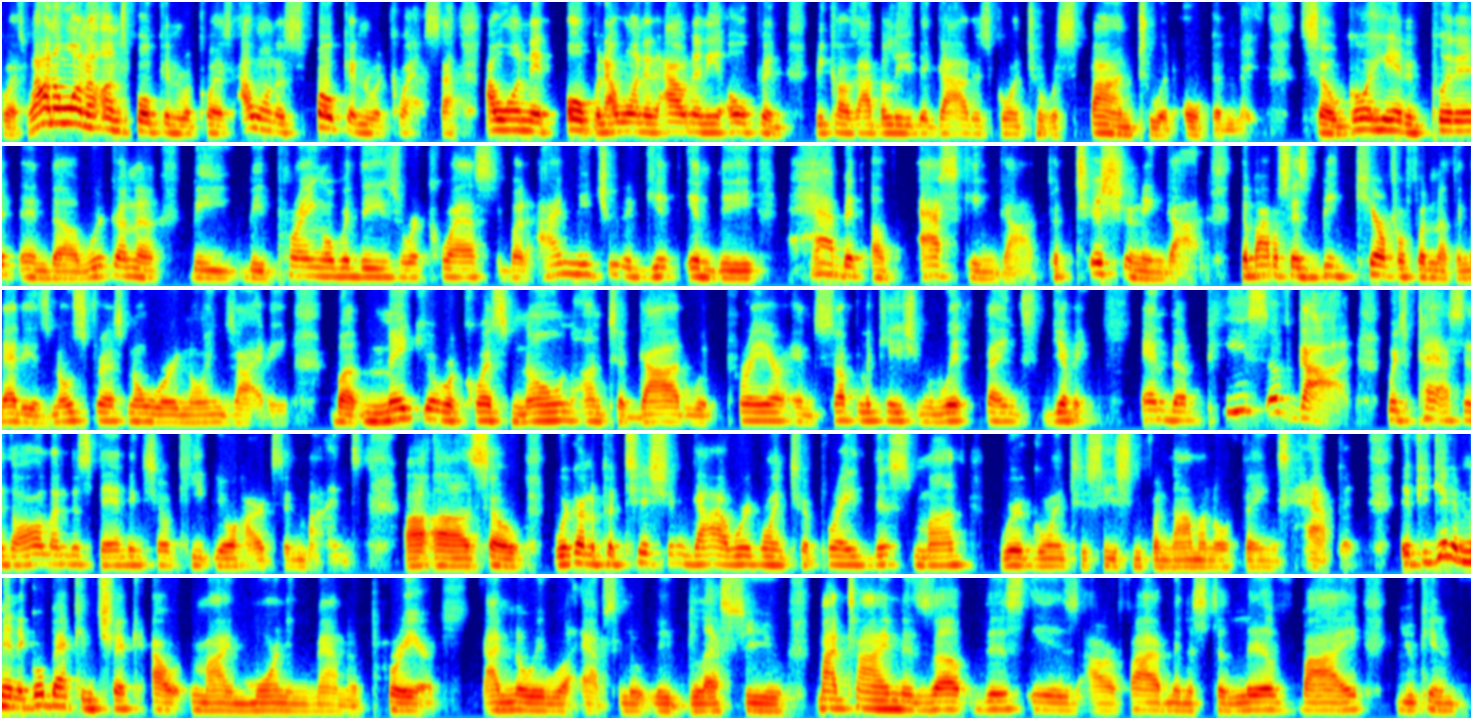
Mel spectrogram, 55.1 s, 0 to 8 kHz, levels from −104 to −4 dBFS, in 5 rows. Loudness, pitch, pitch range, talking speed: -22 LUFS, 130 Hz, 115-150 Hz, 185 wpm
